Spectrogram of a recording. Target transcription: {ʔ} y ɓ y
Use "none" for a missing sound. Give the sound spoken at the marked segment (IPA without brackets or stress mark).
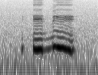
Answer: ʔ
